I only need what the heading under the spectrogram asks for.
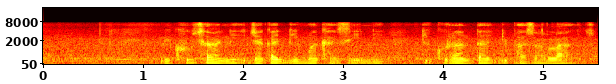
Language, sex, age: Tswana, male, 18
